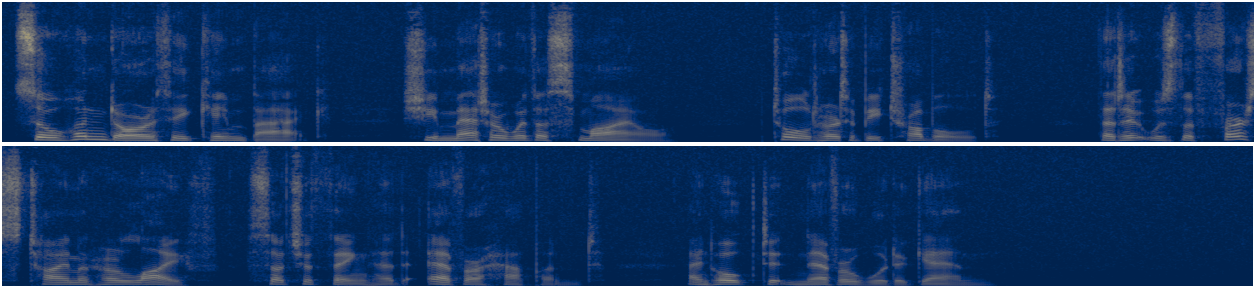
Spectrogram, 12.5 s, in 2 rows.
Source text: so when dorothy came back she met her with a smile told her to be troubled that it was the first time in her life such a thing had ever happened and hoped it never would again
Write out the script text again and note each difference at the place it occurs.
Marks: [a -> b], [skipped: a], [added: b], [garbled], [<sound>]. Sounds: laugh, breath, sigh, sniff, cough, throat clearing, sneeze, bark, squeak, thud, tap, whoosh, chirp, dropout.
so when dorothy came back she met her with a smile told her to be troubled that it was the first time in her life such a thing had ever happened and hoped it never would again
